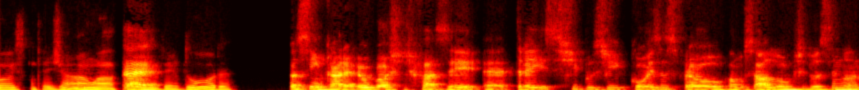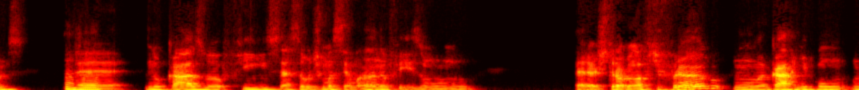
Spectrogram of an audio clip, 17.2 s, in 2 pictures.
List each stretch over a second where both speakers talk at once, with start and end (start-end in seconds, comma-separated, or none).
none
